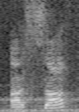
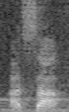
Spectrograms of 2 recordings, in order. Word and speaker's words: Asaph: Asaph. In ancient Hebrew, it's called Asap. Asap, without the H.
